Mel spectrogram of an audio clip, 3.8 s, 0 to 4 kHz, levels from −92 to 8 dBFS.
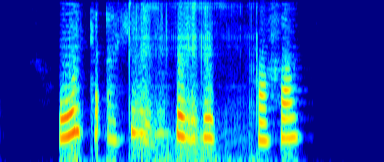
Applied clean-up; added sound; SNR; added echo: neural separator model SepFormer WHAMR!.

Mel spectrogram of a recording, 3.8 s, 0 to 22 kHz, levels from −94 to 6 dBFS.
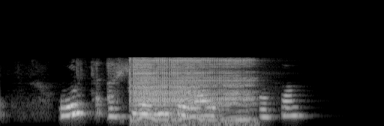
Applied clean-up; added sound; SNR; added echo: classical method WPE with log-MMSE.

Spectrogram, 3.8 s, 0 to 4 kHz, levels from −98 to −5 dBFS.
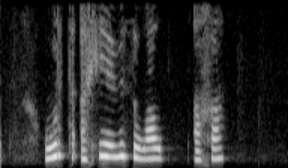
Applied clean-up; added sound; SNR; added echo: none; none; none; none.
